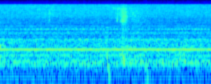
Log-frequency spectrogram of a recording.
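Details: Quiet steady hum with a faint constant tone and soft background hiss, no animal calls.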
